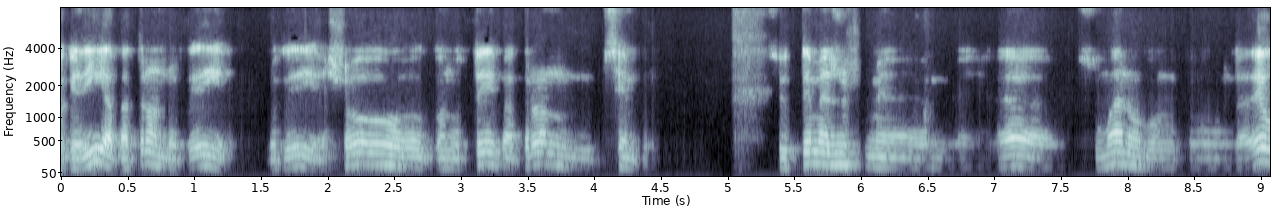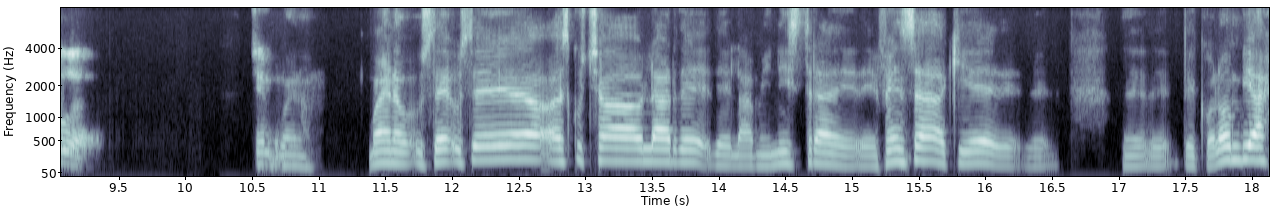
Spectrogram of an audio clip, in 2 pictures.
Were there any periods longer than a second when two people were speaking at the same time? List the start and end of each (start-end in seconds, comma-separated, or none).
none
